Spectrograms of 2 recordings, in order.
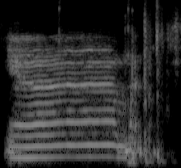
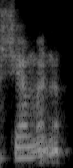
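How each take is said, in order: First: The word begins with a hard k sound. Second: The word begins with a soft ch sound. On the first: The speaker calls it right. "como si en español dijera chiamano" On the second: The speaker calls it wrong. "en vez de chiamano o chiamano"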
